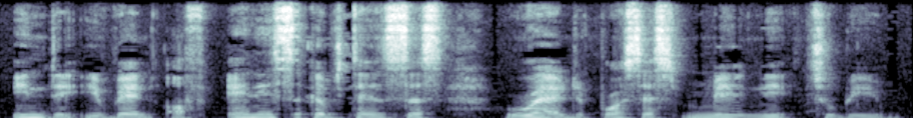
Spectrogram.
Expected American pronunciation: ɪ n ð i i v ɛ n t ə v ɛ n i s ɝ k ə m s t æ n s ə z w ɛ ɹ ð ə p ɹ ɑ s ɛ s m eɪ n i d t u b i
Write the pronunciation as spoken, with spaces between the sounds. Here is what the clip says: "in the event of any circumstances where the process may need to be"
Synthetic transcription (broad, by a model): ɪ n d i i v ɛ n t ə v ɛ n i s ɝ k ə m s t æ n s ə s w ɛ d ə p ɹ ɑ s ɛ s m eɪ n i d t u b i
